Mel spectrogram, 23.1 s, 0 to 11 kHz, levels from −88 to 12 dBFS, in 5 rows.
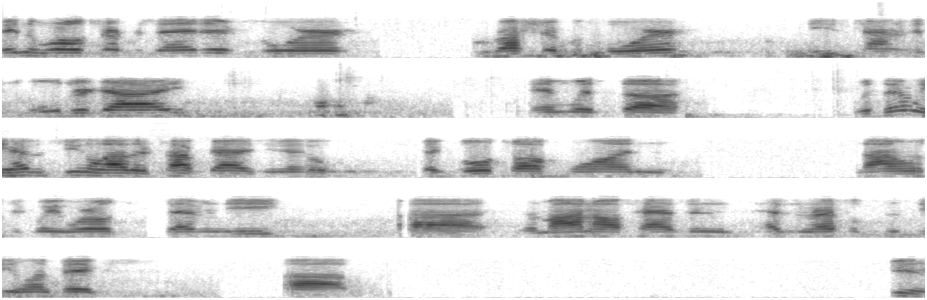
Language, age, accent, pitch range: English, 30-49, American, 135-190 Hz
